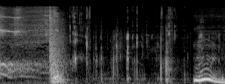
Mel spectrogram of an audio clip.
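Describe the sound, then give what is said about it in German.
Crunchy chewing of Bienenstich cake topped with almonds, eaten in a dentist's practice. A quick series of crisp bites and munches is followed by a short voiced sound at the end. “Man muss sie entschlossen und bewusst essen. Dann entdeckt man die Mandeln auf der Oberfläche.”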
